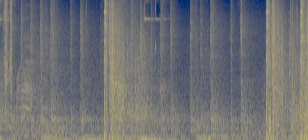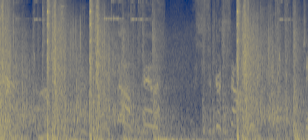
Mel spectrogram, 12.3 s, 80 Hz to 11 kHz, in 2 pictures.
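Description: Pistol fire in the video game Tomb Raider (2013), several sharp shots spaced irregularly across the stretch, with a player talking over the scattered gunfire and background game sounds.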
